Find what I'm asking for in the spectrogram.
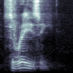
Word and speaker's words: Zrazy: Okay, the group, the two women who lead it, are called Z-R-A-Z-Y. Try pronouncing that. Anyway, it's crazy with the Z at the beginning. Thrazy.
